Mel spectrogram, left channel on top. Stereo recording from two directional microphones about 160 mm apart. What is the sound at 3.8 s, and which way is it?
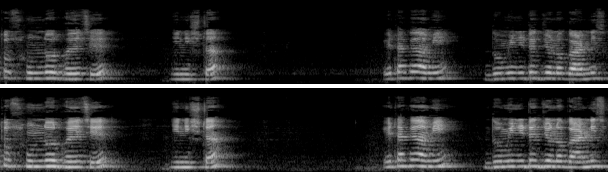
A woman's voice, 30° left (ahead or behind).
